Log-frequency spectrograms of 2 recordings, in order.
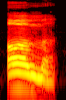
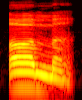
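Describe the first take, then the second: No difference in how they are said.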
